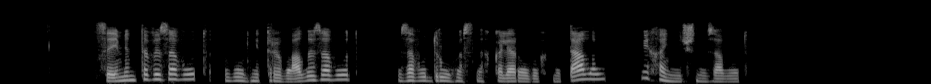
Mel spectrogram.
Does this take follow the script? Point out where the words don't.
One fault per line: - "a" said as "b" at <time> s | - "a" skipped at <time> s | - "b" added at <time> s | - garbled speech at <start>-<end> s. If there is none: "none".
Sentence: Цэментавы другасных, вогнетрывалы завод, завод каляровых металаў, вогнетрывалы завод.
- "другасных" said as "завод" at 1.7 s
- "другасных" added at 4.4 s
- "вогнетрывалы" said as "механічны" at 6.5 s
